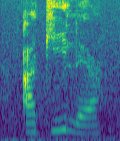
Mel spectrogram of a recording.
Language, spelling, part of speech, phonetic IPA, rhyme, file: German, agiler, adjective, [aˈɡiːlɐ], -iːlɐ, De-agiler.ogg
- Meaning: 1. comparative degree of agil 2. inflection of agil: strong/mixed nominative masculine singular 3. inflection of agil: strong genitive/dative feminine singular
